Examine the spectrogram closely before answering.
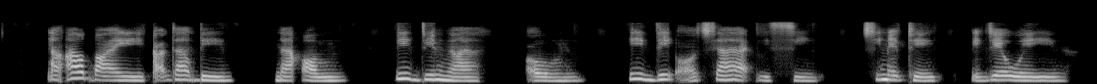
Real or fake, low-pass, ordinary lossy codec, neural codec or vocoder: fake; 7.2 kHz; none; codec, 16 kHz, 0.5 kbps, FreqCodec, larger model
